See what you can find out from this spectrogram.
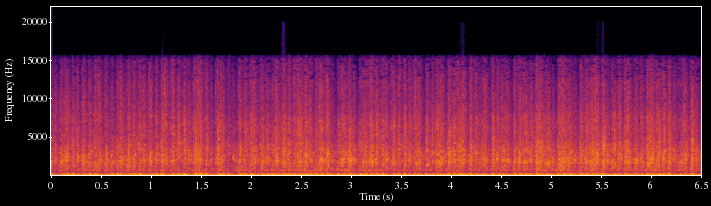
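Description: A loud, rumbling radial run with an uneven beat and occasional stumbles, showing a slight misfire.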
